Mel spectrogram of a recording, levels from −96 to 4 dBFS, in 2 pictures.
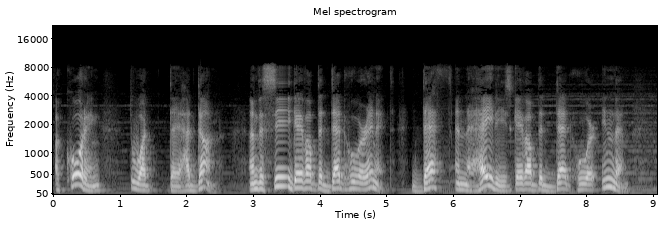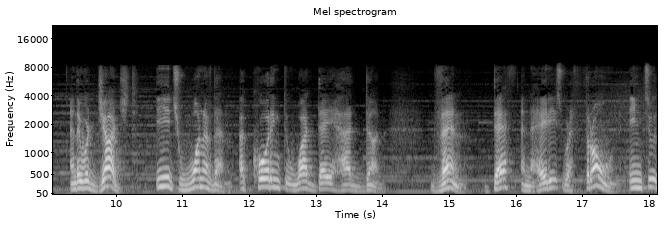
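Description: At 3.39 to 3.53 s there is a call audio freeze, likely from delayed packets draining the jitter buffer. The last sound is stretched into a fading buzz for about 120 ms before the audio resumes, with nothing lost. At 8.98 to 9.46 s and again at 16.78 to 17.23 s, a jitter buffer speed-up removes short pitch-period slices, roughly 70 ms each time. The audio runs about 12% fast at unchanged pitch and sounds hurried. The call path limits the bandwidth to 8 kHz throughout.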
